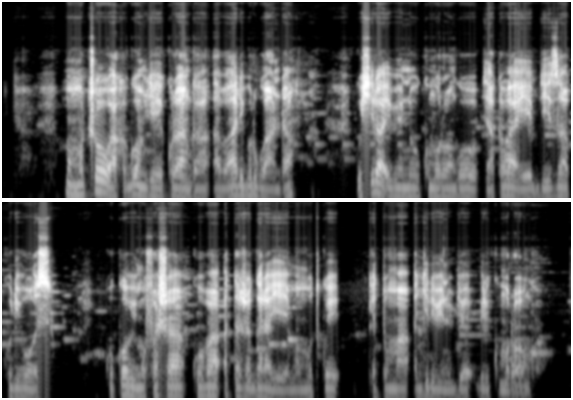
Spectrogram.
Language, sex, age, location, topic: Kinyarwanda, male, 18-24, Huye, education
